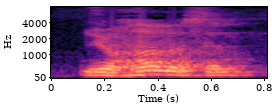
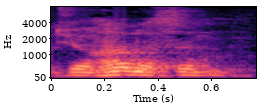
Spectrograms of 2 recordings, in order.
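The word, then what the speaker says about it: Jehonathan: And over the storehouses in the fields and the cities and in the villages and in the castles was Johannathan, that's how you pronounce it, Johannathan, the son of Uzziah.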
